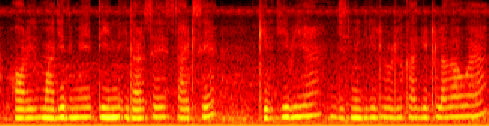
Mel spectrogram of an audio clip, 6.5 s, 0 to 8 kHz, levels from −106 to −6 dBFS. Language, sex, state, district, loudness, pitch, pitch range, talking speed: Maithili, female, Bihar, Samastipur, -37 LUFS, 220 Hz, 215-230 Hz, 185 wpm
